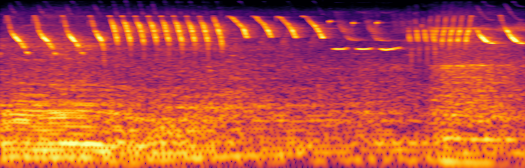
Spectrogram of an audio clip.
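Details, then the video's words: A local canary in top singing form sings very loudly: a fast run of high, downward-swept whistles, about four a second, then a sustained note and a quick rattling trill over a low background hum. "Kenari Lokal Gacor || volume bikin pekak telingan"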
